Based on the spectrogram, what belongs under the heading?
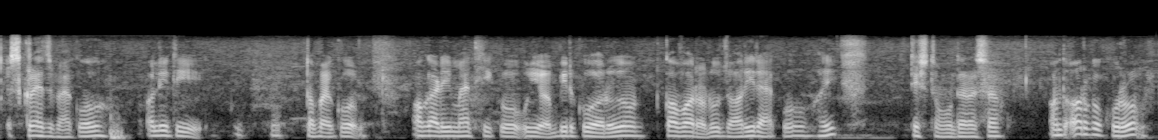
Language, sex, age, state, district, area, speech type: Nepali, male, 30-45, West Bengal, Kalimpong, rural, spontaneous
